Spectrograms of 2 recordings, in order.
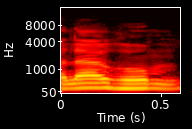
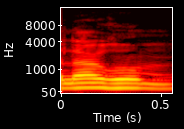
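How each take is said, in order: The two takes are said the same way.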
